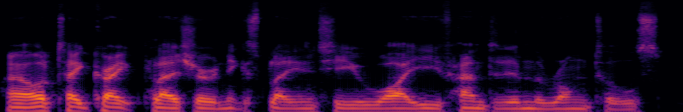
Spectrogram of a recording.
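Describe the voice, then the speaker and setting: A man with a very deep voice plays a tabletop roleplaying game. He describes his character's actions casually, in a dry, close recording. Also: fairly even intonation, brisk, no echo.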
